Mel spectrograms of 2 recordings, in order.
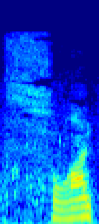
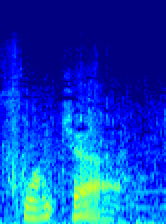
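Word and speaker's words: sláinte: free sign I guess lot of people call it slant no no no no no slanta go to Ireland you'll learn how to say it oh man they just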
